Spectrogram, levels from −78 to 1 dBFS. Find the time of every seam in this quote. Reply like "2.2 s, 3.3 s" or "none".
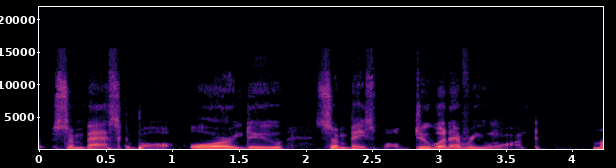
1.5 s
